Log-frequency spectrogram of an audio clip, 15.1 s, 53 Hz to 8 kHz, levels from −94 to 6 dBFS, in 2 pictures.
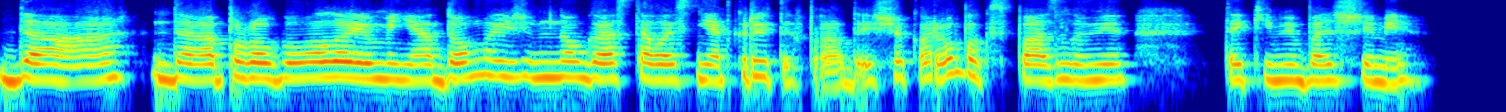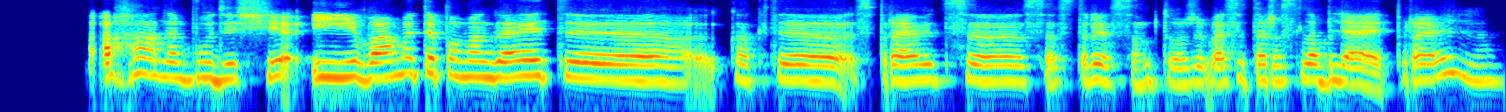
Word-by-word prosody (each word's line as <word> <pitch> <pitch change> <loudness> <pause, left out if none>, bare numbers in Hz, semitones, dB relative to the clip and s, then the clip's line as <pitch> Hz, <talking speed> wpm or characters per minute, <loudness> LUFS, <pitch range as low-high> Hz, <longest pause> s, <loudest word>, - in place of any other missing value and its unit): Да, 225 +1 0
да, 230 -1 +1
пробовала, 245 +1 +3
и 240 - +5
у - - +3
меня 225 -2 -2
дома 250 +5 0
ещё 255 -1 -3
много 250 -1 +1
осталось 225 -2 -1
неоткрытых, 230 0 -3
правда, 165 - -5
ещё 250 +3 -4
коробок 255 +2 -2
с - - -13
пазлами 225 0 -2 0.4
такими 225 0 -3
большими. 220 -1 -3 0.8
Ага, 285 +5 +2
на 250 -1 -1
будущее. 245 +4 0
И 255 0 +5
вам 250 +4 +5
это 300 0 +2
помогает, 260 0 +2
э, 220 -4 +2
как-то 220 -2 +1
справиться 215 0 0
со 210 - -8
стрессом, 220 -1 -5
тоже 195 0 -6
вас 190 +5 -2
это 220 -2 -2
расслабляет, 215 -1 0
правильно? 225 -1 -3
230 Hz, 140 wpm, -22 LUFS, 220-250 Hz, 0.8 s, и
